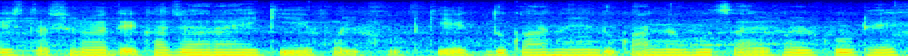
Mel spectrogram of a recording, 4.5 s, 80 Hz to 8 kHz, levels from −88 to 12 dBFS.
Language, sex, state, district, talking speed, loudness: Hindi, male, Bihar, East Champaran, 290 wpm, -26 LUFS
